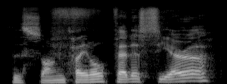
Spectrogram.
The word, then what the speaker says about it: Feiticeira: Feta Sierra. Feiticeira. It's a Feiticeira. it's a Portuguese word that means sorceress.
